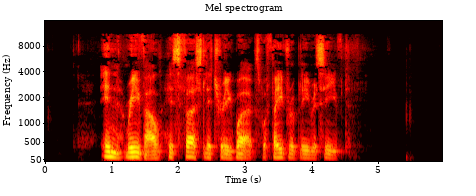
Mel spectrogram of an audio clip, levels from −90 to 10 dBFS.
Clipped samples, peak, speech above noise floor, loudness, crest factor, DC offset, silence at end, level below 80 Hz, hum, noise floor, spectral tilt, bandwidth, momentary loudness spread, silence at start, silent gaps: under 0.1%; -4 dBFS; 54 dB; -22 LUFS; 22 dB; under 0.1%; 1.4 s; -56 dBFS; none; -77 dBFS; -3.5 dB/octave; 11.5 kHz; 11 LU; 0.85 s; none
